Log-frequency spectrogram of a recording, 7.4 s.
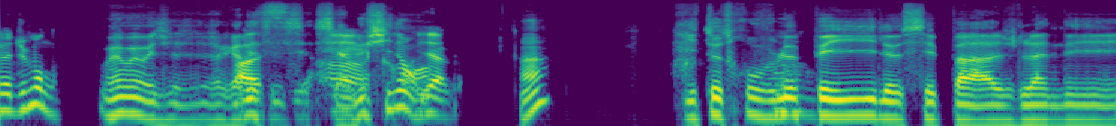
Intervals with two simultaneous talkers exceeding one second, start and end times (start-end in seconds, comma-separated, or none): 1.6-2.9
